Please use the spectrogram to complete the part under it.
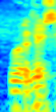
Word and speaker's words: Reuters: One for, how do we pronounce this? Reuters? – Yep. – Reuters, okay.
